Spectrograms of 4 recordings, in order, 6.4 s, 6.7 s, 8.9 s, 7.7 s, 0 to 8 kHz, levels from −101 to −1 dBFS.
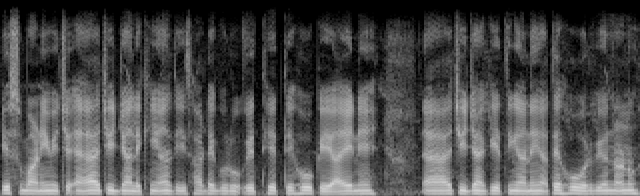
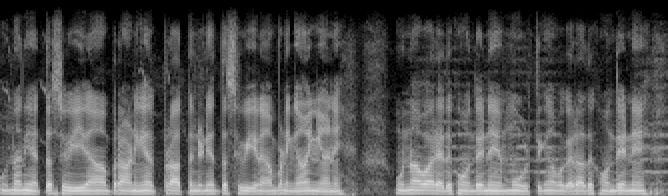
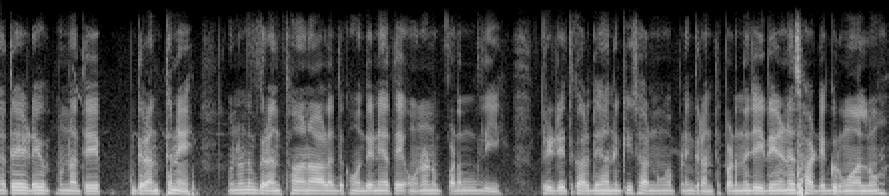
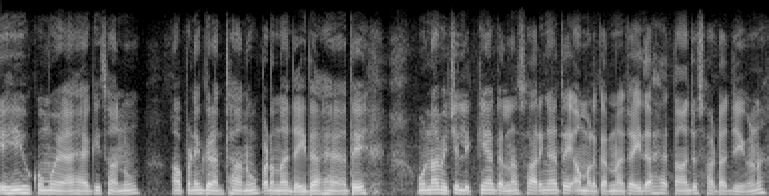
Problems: constant background noise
